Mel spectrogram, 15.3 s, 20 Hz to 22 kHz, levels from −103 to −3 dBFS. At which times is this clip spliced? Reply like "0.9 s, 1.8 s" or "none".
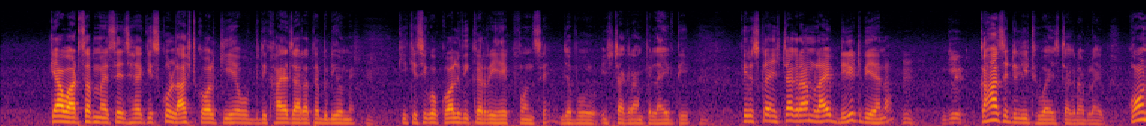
none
